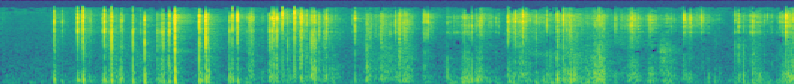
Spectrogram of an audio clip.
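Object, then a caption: Glitter-coated plastic Christmas bauble. Long nails scratch the rough glitter coating of a small, hollow, red glitter-coated plastic Christmas bauble with a gold cap. A quiet, rapid series of dry, crackly scrapes and ticks follows, with bright, sharp grit on top and a faint, hollow body beneath.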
